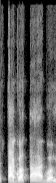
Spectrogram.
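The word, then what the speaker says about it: Tagua Tagua: Eu até estou tentando ver como é que se pronuncia, se é Taguatágua, Taguatágua, enfim. É Taguatágua mesmo, que é do cantor, compositor e produtor Felipe Puperi, que já fez parte da banda, acho que é Wanna Be Djalva.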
